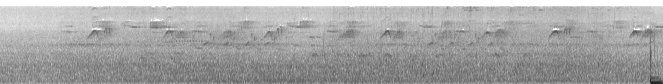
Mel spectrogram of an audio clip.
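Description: Small birds chirping over and over in short rising chirps, starting about two seconds in, over a steady rushing background noise. Loud music with a beat cuts in at the very end.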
